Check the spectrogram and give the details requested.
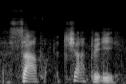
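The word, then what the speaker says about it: Sopchoppy: viewers of Constantine's channel got the correct pronunciation of that camp. There is no L in Sop-Choppy.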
